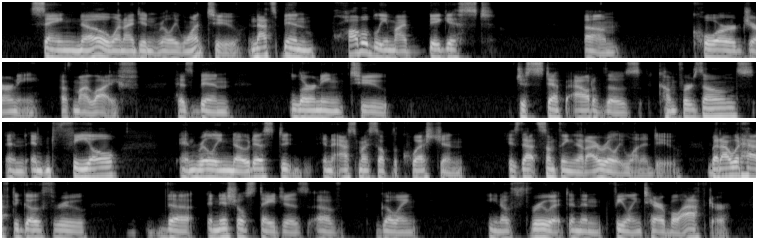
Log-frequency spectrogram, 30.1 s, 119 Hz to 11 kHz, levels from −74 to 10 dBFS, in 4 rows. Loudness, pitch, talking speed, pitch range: -17 LUFS, 115 Hz, 145 wpm, 105-125 Hz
